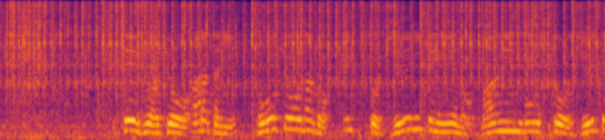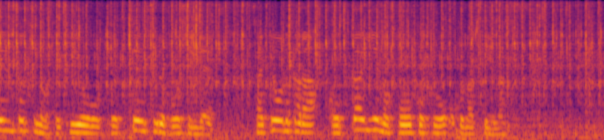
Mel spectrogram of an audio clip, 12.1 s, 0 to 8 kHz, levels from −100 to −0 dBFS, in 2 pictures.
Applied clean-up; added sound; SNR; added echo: none; Mechanisms / Bicycle; 7 dB; reverberation time 0.2 s.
